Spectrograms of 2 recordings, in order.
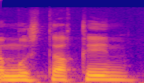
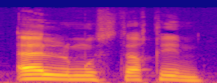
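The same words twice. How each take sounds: First: MUSTAQIM alone, no "el" before it; article missing. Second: EL MUSTAQIM with "el" sounded clearly first; resume on the full el mustaqim; article included. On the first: Teacher shows the wrong restart, article left off. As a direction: start bare on mustaqim. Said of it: "il dit pas plus loin". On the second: Teacher models the correct restart, article sounded. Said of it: "Il doit reprendre". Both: Shown as a demonstration.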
